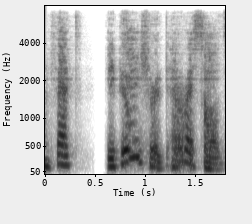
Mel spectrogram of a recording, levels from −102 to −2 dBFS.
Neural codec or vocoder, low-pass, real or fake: codec, 44.1 kHz, 0.9 kbps, DAC; 7.2 kHz; fake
